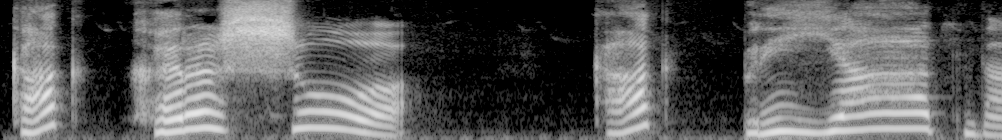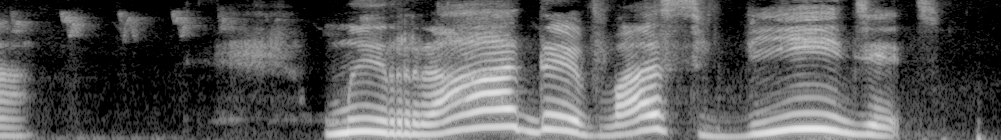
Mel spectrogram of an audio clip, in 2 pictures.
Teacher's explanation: Мы действительно тянем эти ударные звуки. Хотя, конечно, в разговорной речи, когда мы говорим очень быстро, этого так не слышно, но всегда это удлинение звука присутствует, то есть имеет место.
